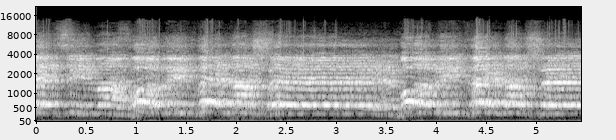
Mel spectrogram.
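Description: A group of voices singing a traditional Montenegrin folk chant, with long held notes and a new phrase every second or two.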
